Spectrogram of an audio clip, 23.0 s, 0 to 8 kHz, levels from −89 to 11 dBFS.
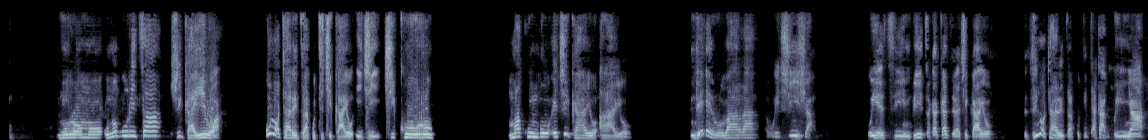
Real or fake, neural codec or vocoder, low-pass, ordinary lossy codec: fake; codec, 44.1 kHz, 7.8 kbps, DAC; 7.2 kHz; MP3, 48 kbps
